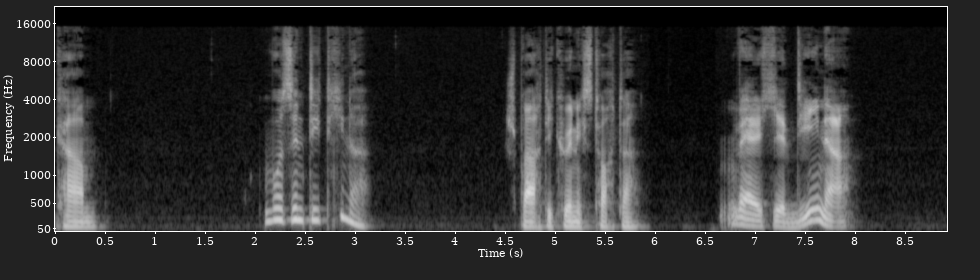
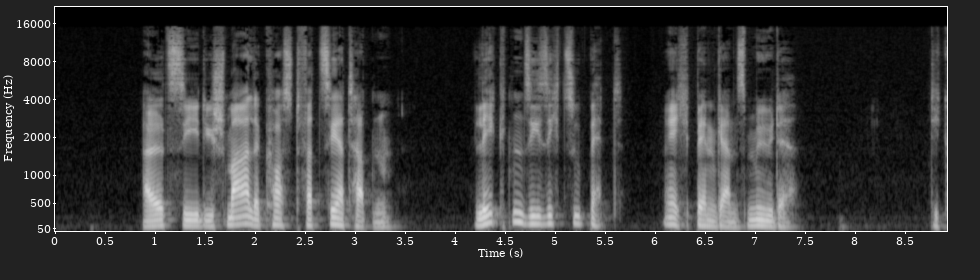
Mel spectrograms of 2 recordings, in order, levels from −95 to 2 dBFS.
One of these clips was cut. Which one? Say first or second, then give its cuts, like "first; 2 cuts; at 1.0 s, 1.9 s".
second; 1 cut; at 5.9 s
